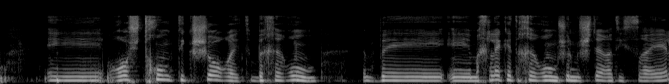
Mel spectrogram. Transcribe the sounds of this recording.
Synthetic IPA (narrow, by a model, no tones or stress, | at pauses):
eʁo̞ʃtχumt̪ikʃo̞ʁetbeχeʁum | be | maχle̞ketḁχeʁumʃelmiʃteʁet̪isʁae̞l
